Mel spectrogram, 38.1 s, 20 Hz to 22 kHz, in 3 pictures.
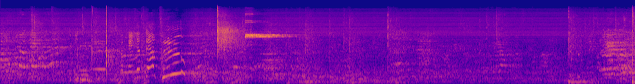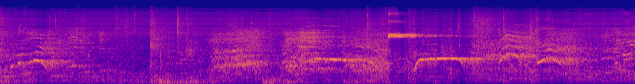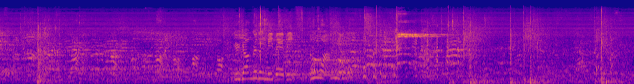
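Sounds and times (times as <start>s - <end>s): referee's whistle blast: 4.8s - 5.8s, 20.4s - 21.2s, 33.3s - 34.3s
shouts and cheers: 17.3s - 24.0s.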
